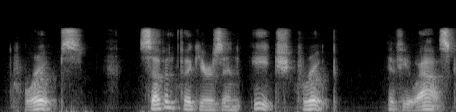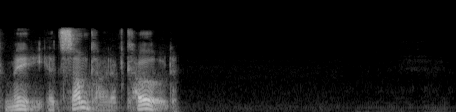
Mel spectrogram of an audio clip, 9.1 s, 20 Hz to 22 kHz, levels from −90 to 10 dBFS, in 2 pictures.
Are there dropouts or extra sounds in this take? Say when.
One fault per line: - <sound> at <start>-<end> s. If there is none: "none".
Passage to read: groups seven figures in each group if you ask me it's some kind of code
none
